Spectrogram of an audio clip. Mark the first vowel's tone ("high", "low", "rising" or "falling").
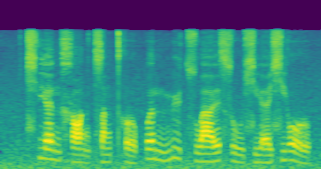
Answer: falling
